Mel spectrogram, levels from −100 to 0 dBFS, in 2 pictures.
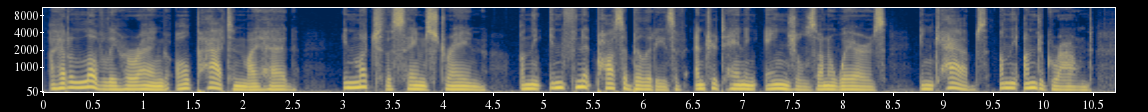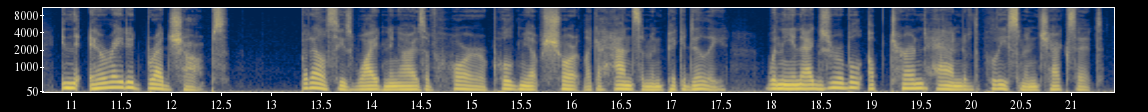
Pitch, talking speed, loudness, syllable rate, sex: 150 Hz, 160 wpm, -17 LUFS, 5.4 syllables/s, female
